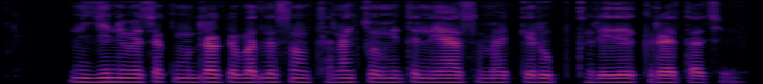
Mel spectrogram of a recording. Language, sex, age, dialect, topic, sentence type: Maithili, male, 36-40, Southern/Standard, banking, statement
